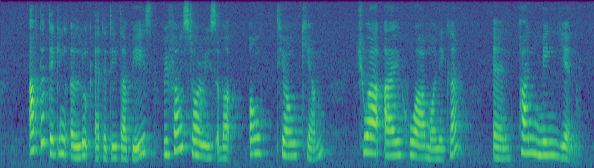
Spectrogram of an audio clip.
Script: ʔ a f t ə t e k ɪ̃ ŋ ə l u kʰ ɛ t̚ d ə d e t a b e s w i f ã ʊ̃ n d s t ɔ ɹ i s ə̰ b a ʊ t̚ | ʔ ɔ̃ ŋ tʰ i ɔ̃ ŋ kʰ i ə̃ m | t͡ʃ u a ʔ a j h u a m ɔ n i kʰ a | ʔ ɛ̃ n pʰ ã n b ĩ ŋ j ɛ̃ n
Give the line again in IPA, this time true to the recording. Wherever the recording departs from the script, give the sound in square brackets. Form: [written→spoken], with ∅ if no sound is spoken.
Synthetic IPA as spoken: ʔ a f t ə t e k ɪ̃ ŋ ə l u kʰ ɛ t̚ d ə d e t a b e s w i f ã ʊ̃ n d s t ɔ ɹ i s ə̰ b a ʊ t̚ | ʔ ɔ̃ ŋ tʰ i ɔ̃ ŋ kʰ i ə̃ m | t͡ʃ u a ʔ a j h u a m ɔ n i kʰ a | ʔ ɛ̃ n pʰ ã n [b→m] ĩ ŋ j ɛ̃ n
